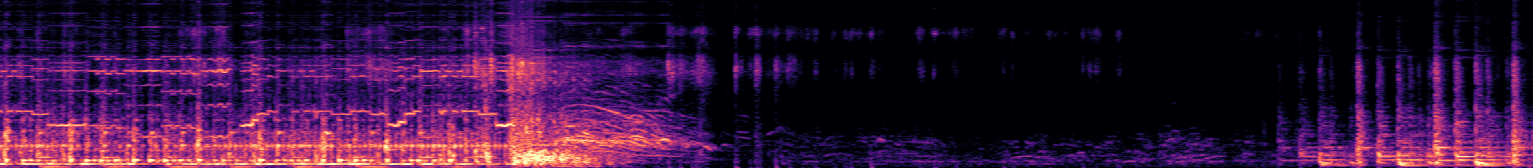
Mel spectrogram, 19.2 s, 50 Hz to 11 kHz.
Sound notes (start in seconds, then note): 7.6 crowd gasping; 11.7 crowd murmuring; 16.3 energetic music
